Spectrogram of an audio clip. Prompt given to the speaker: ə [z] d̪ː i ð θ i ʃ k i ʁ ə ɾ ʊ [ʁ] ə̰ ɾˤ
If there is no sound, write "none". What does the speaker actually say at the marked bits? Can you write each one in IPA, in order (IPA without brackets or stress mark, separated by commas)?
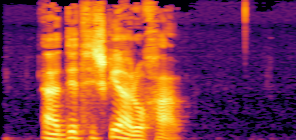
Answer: ʕ, χ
